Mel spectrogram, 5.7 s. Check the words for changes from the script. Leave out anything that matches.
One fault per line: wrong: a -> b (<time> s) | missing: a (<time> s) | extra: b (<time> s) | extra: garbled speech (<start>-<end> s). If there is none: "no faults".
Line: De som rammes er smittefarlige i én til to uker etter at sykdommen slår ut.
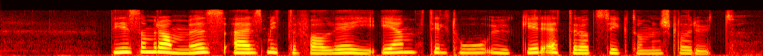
no faults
